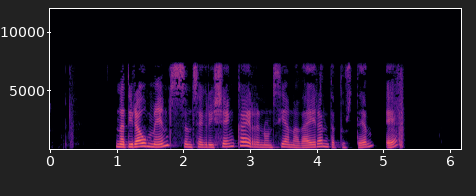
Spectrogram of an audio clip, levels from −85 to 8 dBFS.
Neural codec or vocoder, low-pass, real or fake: none; 7.2 kHz; real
